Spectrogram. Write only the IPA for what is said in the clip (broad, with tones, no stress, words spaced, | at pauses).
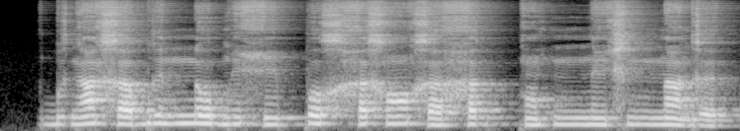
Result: bɘ˨ɡã˦ xɐ˨bɨ˦˨nːo˦˨bĩ˨ hi˨pːo˦xhɐ˦xɔ̃˦ xɐ˨hɐ˦ɡkːõ˨˦p nːĩ˨xnːã˦˨ɡɘ˨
